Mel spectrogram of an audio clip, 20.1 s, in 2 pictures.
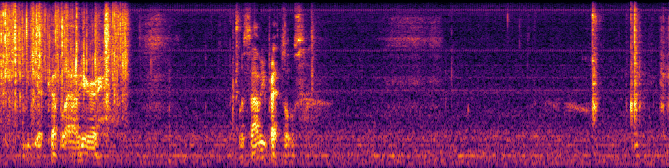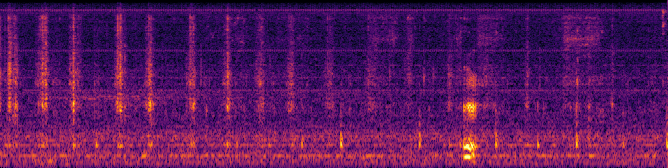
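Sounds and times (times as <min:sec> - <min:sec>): crunchy chewing: 0:00.0 - 0:02.4, 0:08.7 - 0:20.0.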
